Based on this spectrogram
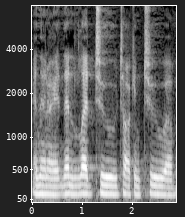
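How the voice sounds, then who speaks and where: A man talks at a medium pitch, his voice somewhat breathy. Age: 60s. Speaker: interviewer, attorney. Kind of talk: event introduction to audience.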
